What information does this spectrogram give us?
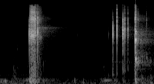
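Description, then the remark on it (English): A tall 16-fluid-ounce can of sparkling water is cracked open: a sharp pop with a short bright hiss, then after a pause a flurry of crackly fizzing snaps. No one speaks. “Let me crack this puppy open.”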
